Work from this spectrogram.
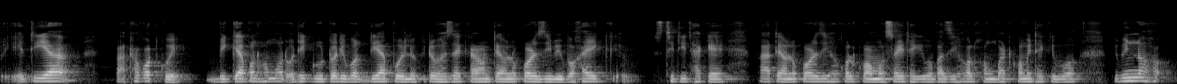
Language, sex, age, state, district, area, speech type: Assamese, male, 30-45, Assam, Majuli, urban, spontaneous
